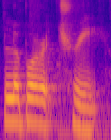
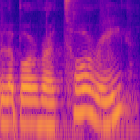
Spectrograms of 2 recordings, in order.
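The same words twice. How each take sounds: First: The final syllables merge into one shortened sound. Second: Every syllable is pronounced fully and clearly. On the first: The speaker calls it right. "that O R Y merges to make laboratory" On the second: The speaker calls it wrong. "It's not laboratory"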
